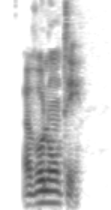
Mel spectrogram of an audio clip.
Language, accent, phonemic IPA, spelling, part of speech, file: French, France, /a vɔ.lɔ̃.te/, à volonté, prepositional phrase, LL-Q150 (fra)-à volonté.wav
- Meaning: ad libitum, at will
